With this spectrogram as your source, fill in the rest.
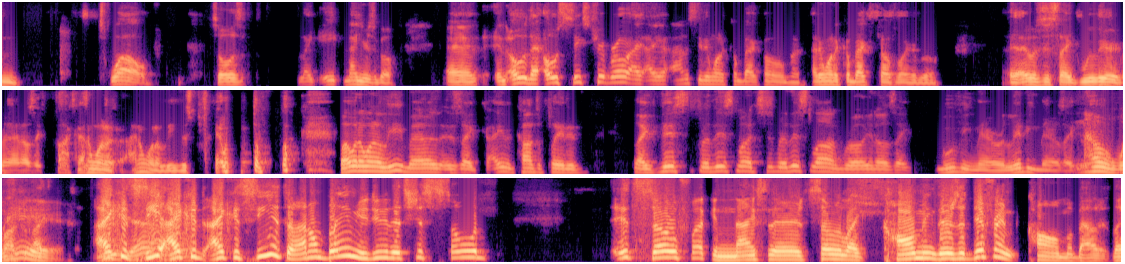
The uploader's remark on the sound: drops in on a zoom chat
